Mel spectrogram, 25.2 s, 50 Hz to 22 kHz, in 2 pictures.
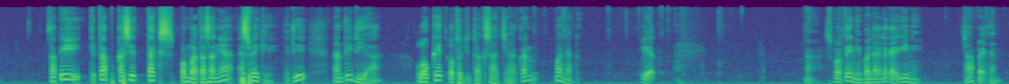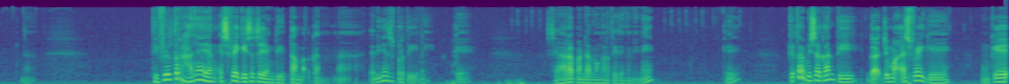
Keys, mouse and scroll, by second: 6.1-9.3 typing, 12.5 ctrl+l, 13.1 ctrl+Up, 15.2 Return, 19.2 click, 20.2 click, 21.2-22.5 drag, 24.2 ctrl+l, 24.6 ctrl+shift+Up.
